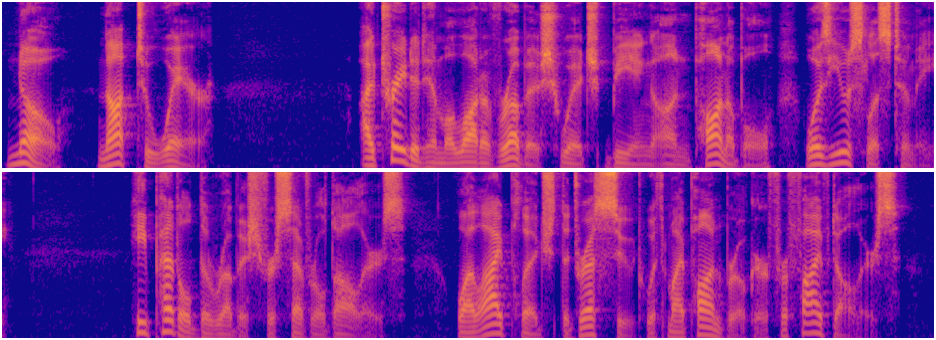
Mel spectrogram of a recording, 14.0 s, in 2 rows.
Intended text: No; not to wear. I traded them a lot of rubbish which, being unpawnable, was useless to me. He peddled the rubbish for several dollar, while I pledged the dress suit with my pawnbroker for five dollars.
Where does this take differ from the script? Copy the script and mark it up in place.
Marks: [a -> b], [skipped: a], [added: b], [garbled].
No; not to wear. I traded [them -> him] a lot of rubbish which, being unpawnable, was useless to me. He peddled the rubbish for several [dollar, -> dollars] while I pledged the dress suit with my pawnbroker for five dollars.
